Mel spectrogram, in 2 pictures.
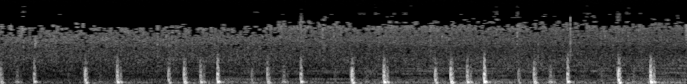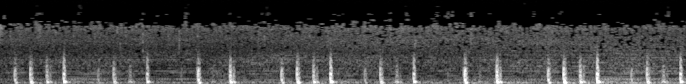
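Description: Instrumental intro of an electronica track: a stream of quick, irregularly spaced low synth pulses over a low drone that grows louder toward the end.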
